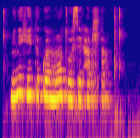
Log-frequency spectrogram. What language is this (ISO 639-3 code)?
mon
